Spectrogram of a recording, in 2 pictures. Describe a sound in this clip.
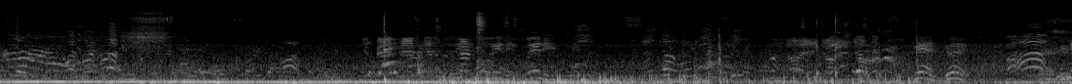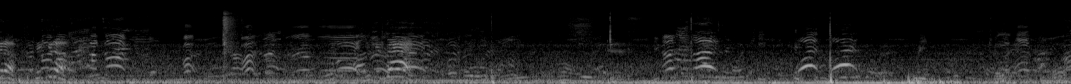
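Young players shout and call to each other across an open field outdoors.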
